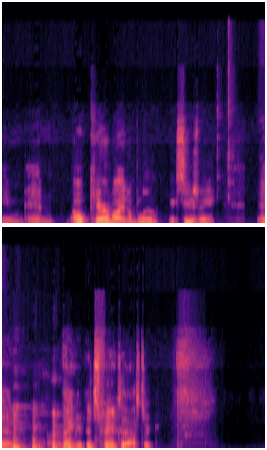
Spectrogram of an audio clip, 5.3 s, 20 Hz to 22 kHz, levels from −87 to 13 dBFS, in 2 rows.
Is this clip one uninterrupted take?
no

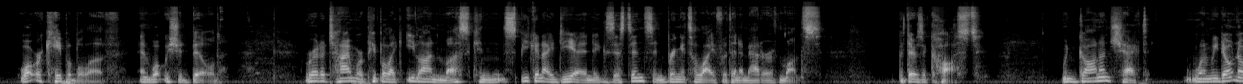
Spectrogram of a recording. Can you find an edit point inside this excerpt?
no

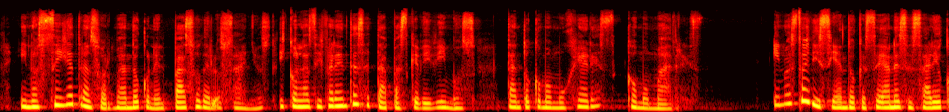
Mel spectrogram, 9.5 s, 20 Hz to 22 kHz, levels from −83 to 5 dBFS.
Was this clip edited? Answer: yes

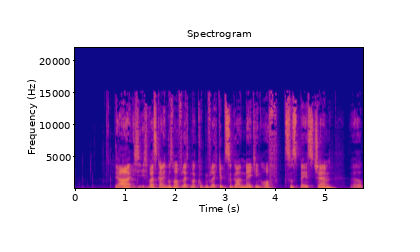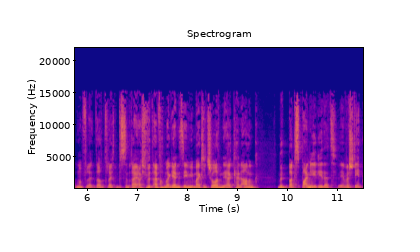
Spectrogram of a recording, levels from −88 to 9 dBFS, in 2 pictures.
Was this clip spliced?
no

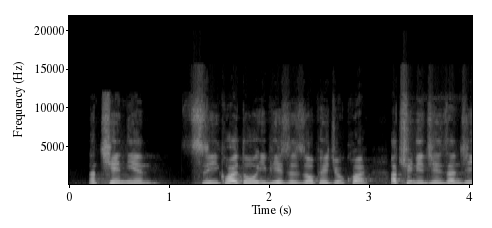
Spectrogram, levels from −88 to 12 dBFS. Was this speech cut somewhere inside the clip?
no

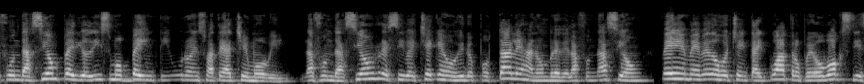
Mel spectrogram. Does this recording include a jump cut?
yes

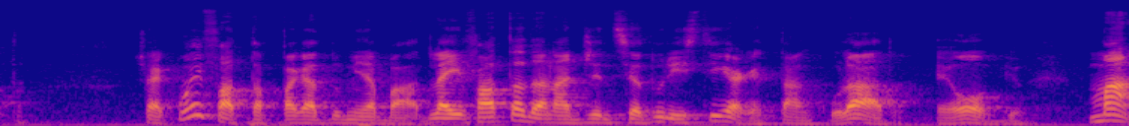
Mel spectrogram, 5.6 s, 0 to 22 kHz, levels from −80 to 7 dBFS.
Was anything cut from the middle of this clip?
no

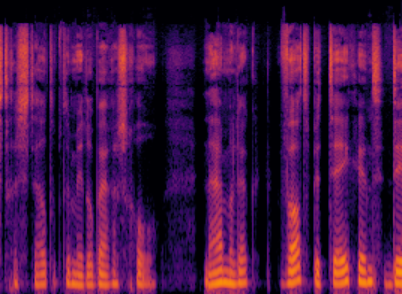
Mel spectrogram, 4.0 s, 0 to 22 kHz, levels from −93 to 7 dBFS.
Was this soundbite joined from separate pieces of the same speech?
yes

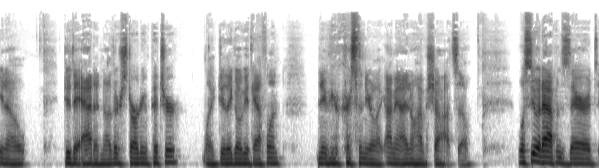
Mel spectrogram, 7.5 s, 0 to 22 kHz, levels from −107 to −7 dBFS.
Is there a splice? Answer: yes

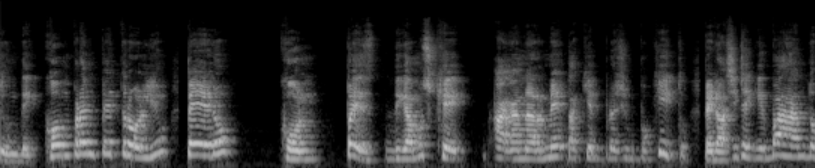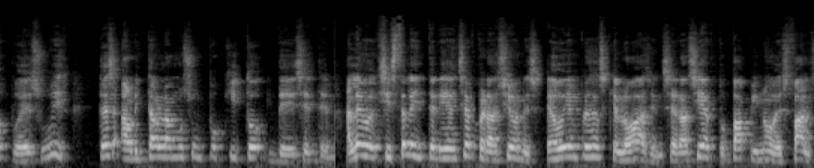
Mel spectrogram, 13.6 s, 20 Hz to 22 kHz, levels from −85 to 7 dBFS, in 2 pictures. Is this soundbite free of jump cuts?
no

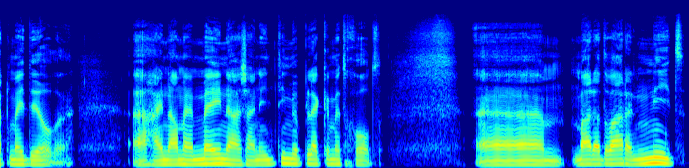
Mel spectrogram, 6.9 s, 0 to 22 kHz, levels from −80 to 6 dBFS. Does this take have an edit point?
no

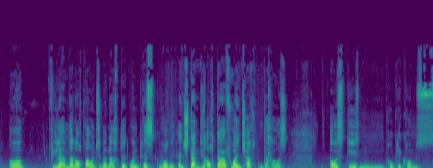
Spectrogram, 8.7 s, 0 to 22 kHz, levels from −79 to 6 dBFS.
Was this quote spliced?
yes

